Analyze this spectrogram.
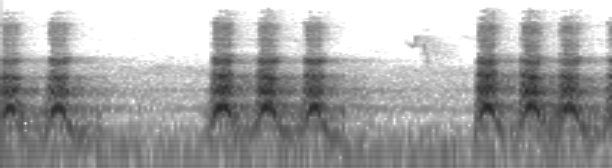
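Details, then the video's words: A dog barks nonstop in quick runs of two, then three, then four sharp, resonant barks, each run separated by a short silence. "Tiếng con Chó sủa gâu gâu gâu liên tục"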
